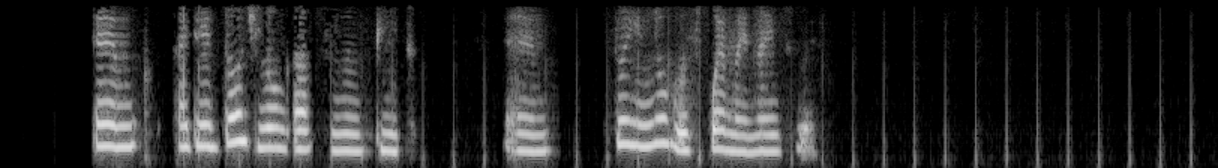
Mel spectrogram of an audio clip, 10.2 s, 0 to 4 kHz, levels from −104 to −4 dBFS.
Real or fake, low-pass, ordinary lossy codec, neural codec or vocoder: fake; 3.6 kHz; AAC, 24 kbps; vocoder, 44.1 kHz, 128 mel bands, Pupu-Vocoder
